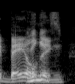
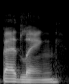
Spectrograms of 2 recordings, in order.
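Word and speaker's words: bædling: I don't know how to pronounce the AE thing. I think it is just the the sounds of ae together. So, I'm going to say baing. It's ed. Bedling.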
